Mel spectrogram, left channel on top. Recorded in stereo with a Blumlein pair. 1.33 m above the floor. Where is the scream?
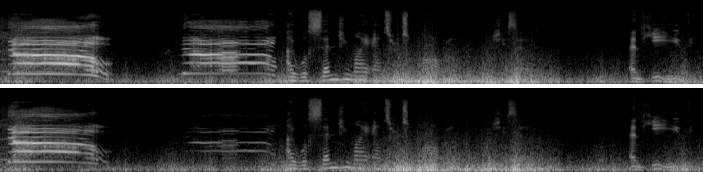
10° right; by 2.8 s 55° left.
